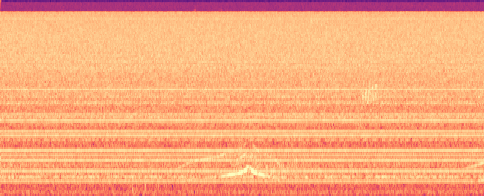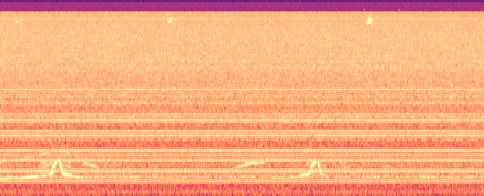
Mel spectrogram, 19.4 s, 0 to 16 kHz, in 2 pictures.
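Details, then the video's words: Hyenas heard calling in the night at 02:35, 29 May 2020, near Gowrie dam waterhole on Djuma Game Reserve, Sabi Sand Wildtuin, South Africa, via a live camera: three distant rising whoops spaced about six seconds apart over a steady electrical hum. "Hyenas heard calling"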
